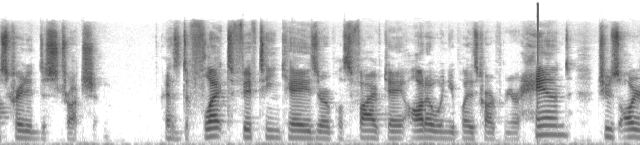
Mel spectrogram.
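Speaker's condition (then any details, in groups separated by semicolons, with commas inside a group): No condition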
